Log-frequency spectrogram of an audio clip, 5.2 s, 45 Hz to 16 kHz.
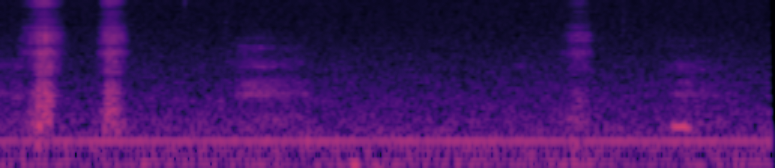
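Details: A woman gives two quick, sharp sneezes, then softer breathy build-ups and a third sneeze, over a steady background hum; her throat was raw the next day; one of 22 sneezes recorded.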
